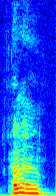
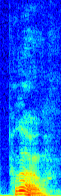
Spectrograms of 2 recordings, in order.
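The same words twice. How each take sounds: First: High, loud bright hello; Sumi's greeting voice. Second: Said in the usual way. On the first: Acted. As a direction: greet him in her own voice. Sumi greets from the doorway.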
